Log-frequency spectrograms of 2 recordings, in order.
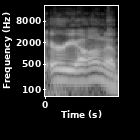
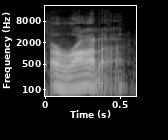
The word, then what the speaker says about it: Arana: It's funny, you're pronouncing it Ariana, but there's no I before that second A. It's just Arana.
